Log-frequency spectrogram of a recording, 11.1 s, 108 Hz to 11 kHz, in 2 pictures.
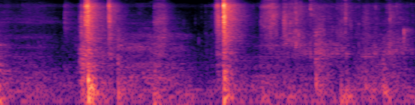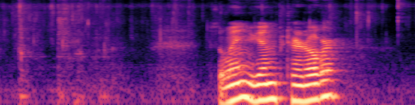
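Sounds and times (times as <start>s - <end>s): wet cutting and handling: 2.9s - 8.4s, 9.9s - 11.0s.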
